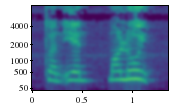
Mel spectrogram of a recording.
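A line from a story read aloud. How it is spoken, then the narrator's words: Loud shout. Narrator (Vietnamese): Vư Thi hét lớn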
